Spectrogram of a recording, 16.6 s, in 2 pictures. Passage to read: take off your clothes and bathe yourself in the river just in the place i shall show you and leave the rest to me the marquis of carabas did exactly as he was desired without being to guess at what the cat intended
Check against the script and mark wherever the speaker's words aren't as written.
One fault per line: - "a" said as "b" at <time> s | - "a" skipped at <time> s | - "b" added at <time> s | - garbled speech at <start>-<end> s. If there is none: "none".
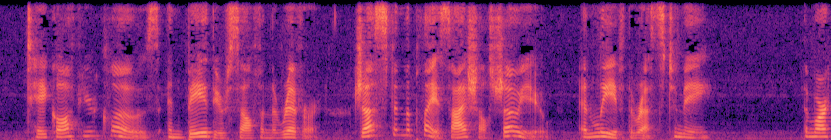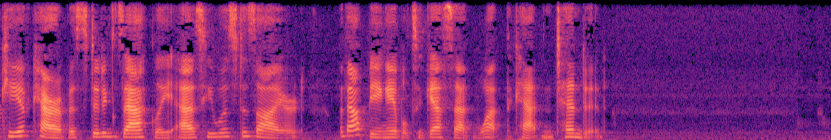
- "able" added at 12.2 s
